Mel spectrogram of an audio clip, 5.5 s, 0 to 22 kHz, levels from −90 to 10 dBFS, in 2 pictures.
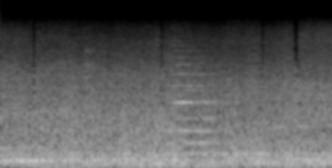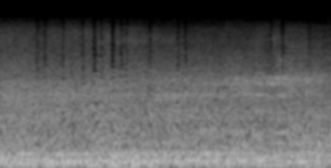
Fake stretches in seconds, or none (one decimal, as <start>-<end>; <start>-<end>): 4.8-5.5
